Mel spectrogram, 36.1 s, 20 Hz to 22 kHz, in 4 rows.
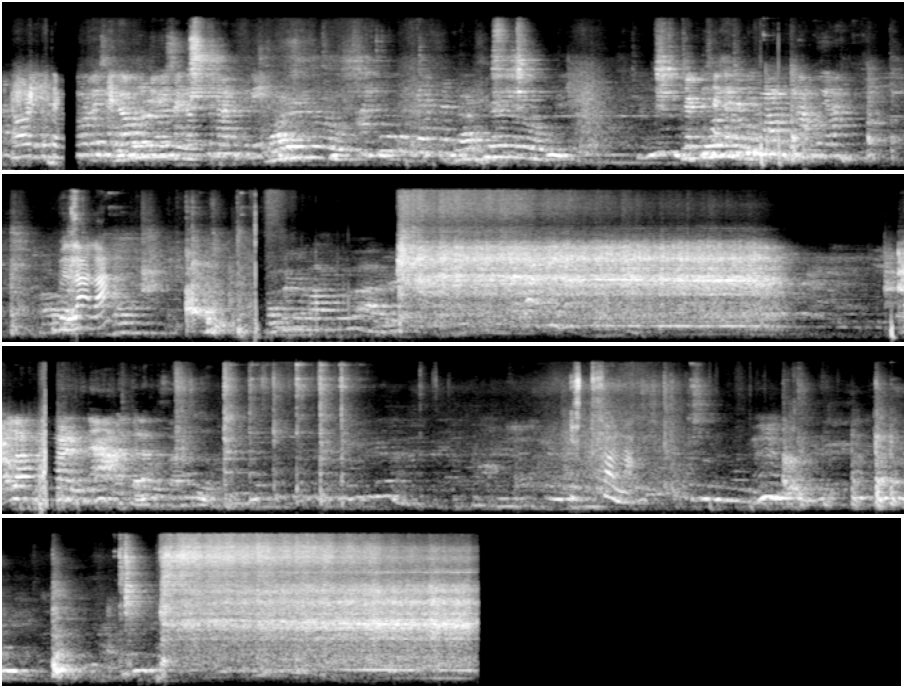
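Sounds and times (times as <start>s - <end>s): mixer grinder whirring: 13.0s - 17.1s, 28.6s - 31.8s.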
